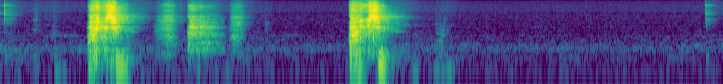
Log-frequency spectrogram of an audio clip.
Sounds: Sneeze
